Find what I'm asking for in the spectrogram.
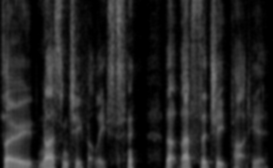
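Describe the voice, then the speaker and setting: A man, slightly hoarse because he is losing his voice, talking through a game-building tutorial in a chatty way with frequent restarts. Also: lowish voice, lively intonation, a little slow, bright, forceful tone, no echo. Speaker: gaming tutorial host. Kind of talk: casual game tutorial voice-over.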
